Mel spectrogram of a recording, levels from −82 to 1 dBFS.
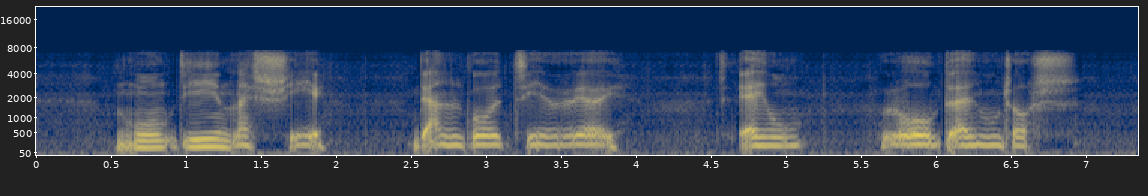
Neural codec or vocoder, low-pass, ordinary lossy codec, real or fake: autoencoder, 22.05 kHz, a latent of 192 numbers a frame, VITS, trained on many speakers; 7.2 kHz; none; fake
